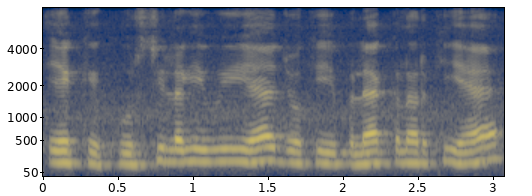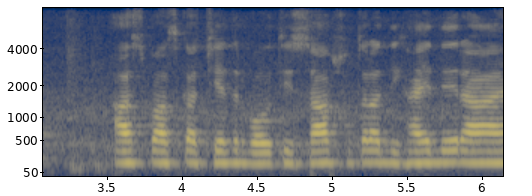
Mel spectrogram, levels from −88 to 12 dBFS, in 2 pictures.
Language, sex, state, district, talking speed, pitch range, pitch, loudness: Hindi, male, Jharkhand, Deoghar, 215 wpm, 155-170 Hz, 160 Hz, -16 LUFS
